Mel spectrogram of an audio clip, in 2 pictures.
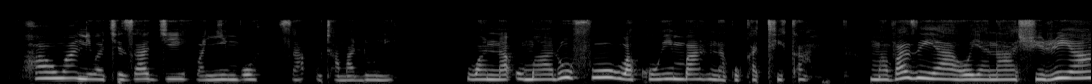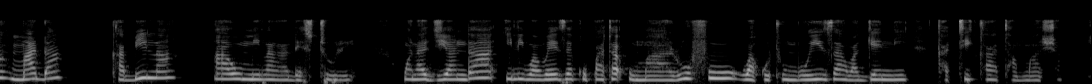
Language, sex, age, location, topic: Swahili, female, 25-35, Nairobi, government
